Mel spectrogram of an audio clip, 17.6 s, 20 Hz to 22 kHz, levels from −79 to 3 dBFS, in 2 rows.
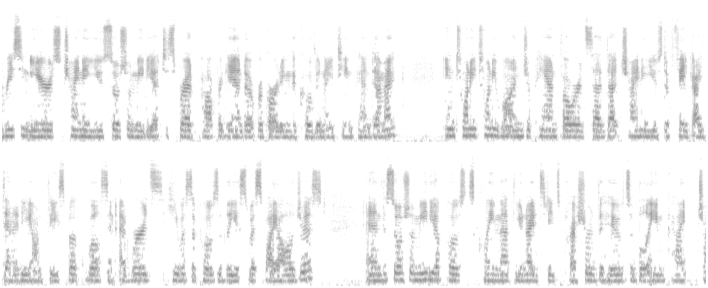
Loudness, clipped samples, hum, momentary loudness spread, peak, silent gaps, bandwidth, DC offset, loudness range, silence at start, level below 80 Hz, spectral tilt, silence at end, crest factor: -44 LUFS; under 0.1%; none; 7 LU; -24 dBFS; none; 16 kHz; under 0.1%; 2 LU; 0 s; -78 dBFS; -2 dB/octave; 0 s; 22 dB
